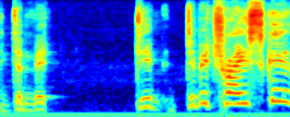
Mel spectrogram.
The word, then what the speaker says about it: Dimitrescu: to touch on it, Lady Dimitrescu, that's how you pronounce it, Lady Dimitrescu, she is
